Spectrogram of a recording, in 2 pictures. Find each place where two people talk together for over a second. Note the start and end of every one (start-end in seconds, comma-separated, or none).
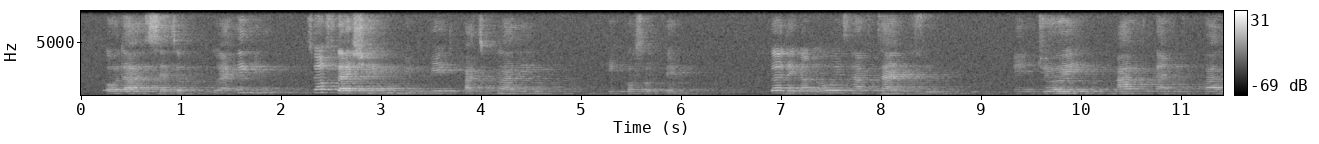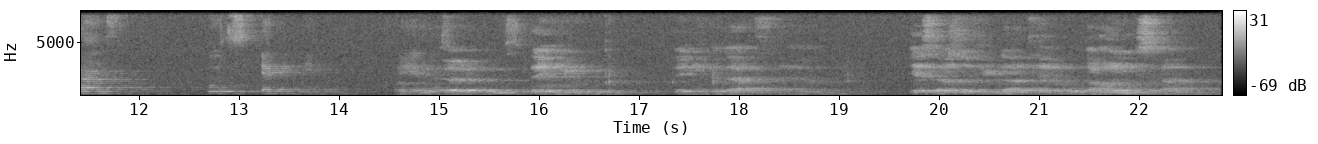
14.6-15.8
